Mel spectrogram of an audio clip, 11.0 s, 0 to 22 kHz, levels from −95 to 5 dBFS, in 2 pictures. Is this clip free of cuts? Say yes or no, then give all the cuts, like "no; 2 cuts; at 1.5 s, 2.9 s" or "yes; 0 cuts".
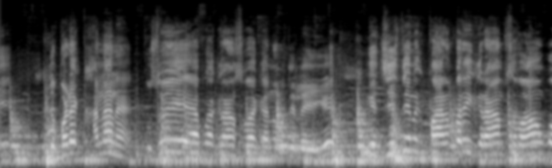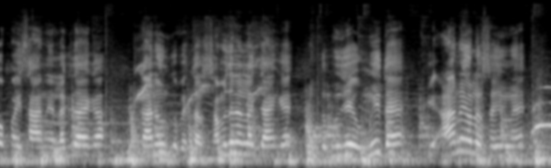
yes; 0 cuts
